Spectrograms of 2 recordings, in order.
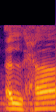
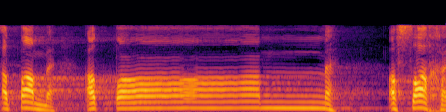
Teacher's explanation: فهذه الأحرف المشددة إذا جاءت بعد المد يمد ست حركات · Term: مدا كلميا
